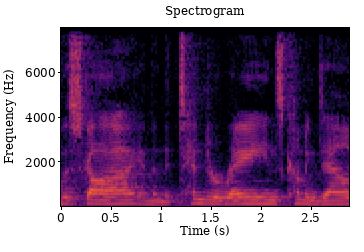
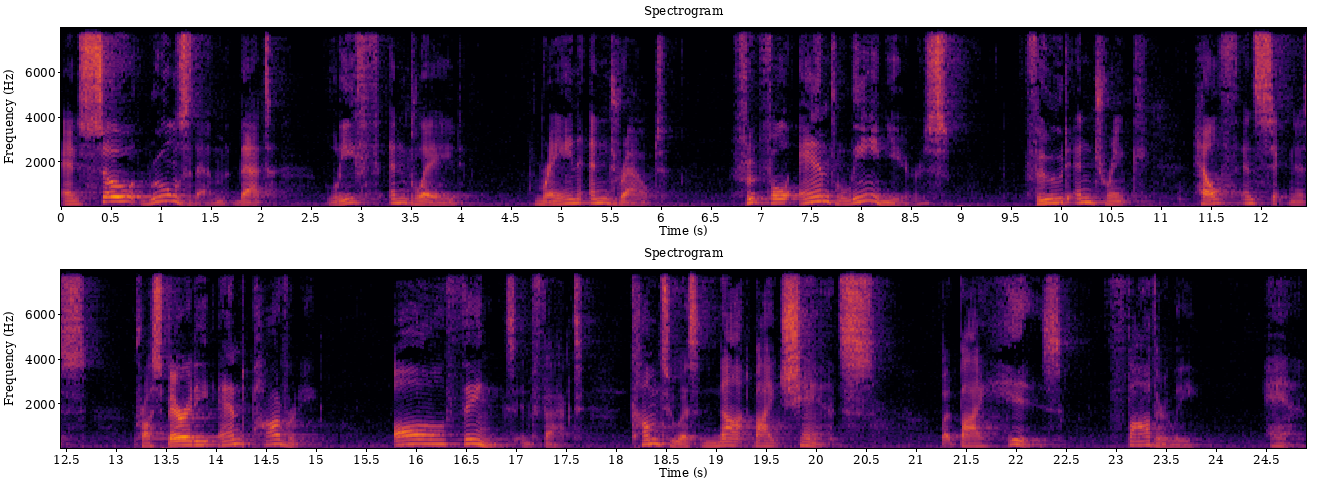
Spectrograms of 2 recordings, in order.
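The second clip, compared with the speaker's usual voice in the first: slow, careful reading-aloud delivery. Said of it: "I'll try to read it slow".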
